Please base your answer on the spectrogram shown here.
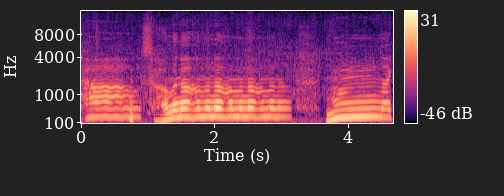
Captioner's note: humming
